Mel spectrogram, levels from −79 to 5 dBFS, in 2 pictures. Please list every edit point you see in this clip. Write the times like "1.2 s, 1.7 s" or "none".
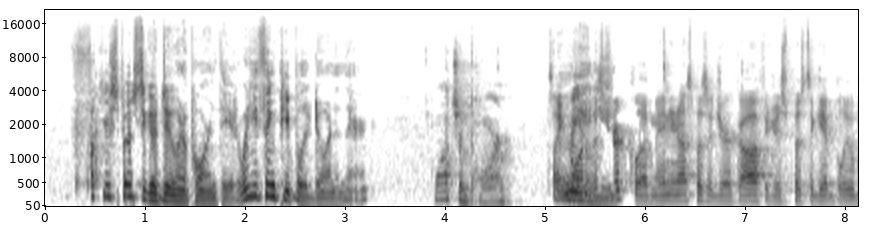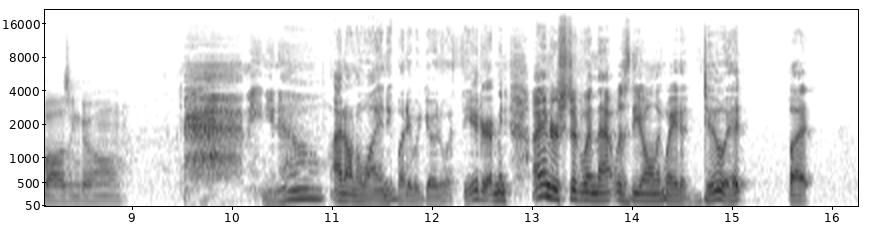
none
